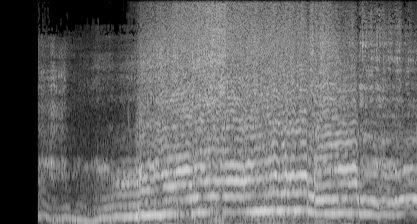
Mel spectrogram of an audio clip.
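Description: Rally car's engine at full throttle on a hillclimb, starting about a second in: the revs dip as it brakes for the bend, then climb and hold high as it passes close by, with tyres squealing. The pitch drops sharply about six seconds in at a gearshift, then climbs again.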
